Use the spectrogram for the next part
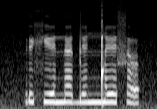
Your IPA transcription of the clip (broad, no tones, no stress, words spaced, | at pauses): ɾʲəxʲenɛ deŋ͡ǃesə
